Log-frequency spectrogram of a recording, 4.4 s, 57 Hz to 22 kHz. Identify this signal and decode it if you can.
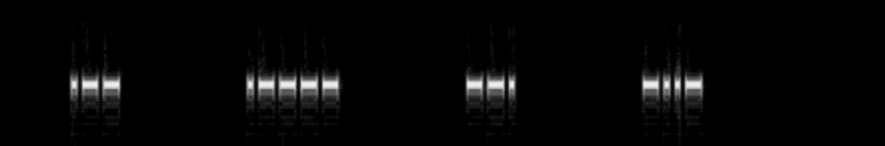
Morse code, heard as a keyed tone, about 43 wpm, spaced as for 12 wpm, 700 Hz. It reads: W1GX
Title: USA Call Signs - 4 Characters - 8x Character Spacing - 45wpm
